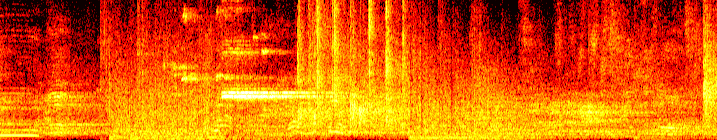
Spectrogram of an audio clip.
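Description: Sneakers squeak on a hard gym floor, with an echo.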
